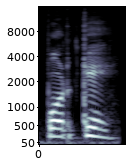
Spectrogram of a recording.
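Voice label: "por que", Spanish, female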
